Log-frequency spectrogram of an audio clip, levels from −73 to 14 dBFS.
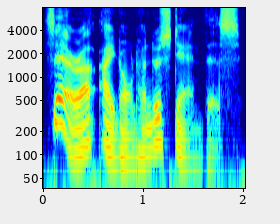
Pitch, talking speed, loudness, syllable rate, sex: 115 Hz, 150 wpm, -17 LUFS, 4.3 syllables/s, male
